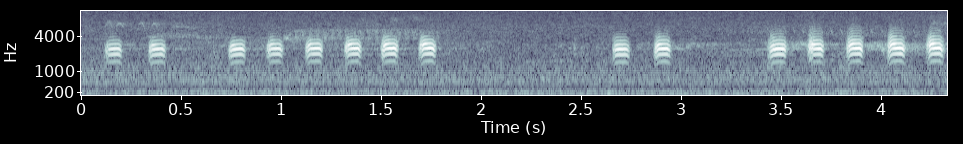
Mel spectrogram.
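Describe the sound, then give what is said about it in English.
A nuthatch gives a rapid series of short, nasal call notes in quick bursts, clear, over a faint low background rumble with no voices. “Have you noticed a sleek, stub-tailed bird pecking its way down a tree trunk? It's probably a nuthatch.”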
